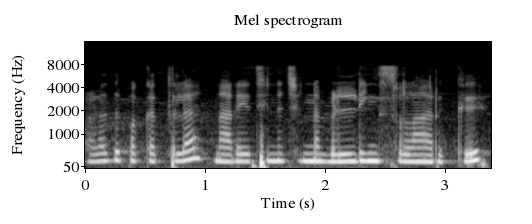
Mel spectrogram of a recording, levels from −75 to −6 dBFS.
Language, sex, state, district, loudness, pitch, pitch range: Tamil, female, Tamil Nadu, Kanyakumari, -17 LUFS, 215 Hz, 205-220 Hz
